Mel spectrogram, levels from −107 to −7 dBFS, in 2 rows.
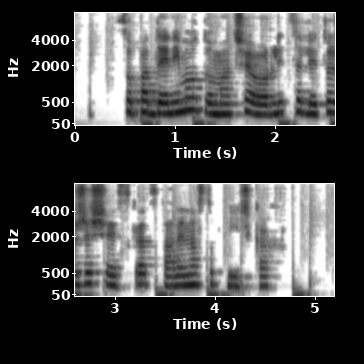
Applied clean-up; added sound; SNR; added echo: classical method spectral subtraction.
